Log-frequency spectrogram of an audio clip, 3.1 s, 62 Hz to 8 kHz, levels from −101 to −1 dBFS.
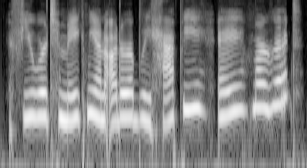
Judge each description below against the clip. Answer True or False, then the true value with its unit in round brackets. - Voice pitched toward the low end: False (285 Hz)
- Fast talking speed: False (195 wpm)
